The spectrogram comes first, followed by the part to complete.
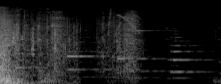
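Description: A sudden loud smashing crash, a sound effect of something shattering, that dies away over about a second and a half. Background music plays under it.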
